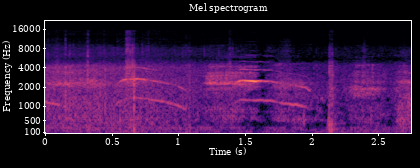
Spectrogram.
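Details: Two kittens; high thin descending mews, two drawn-out calls falling in pitch, with a click and low background hiss.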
